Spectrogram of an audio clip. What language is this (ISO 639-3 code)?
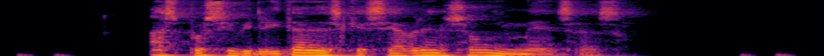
glg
